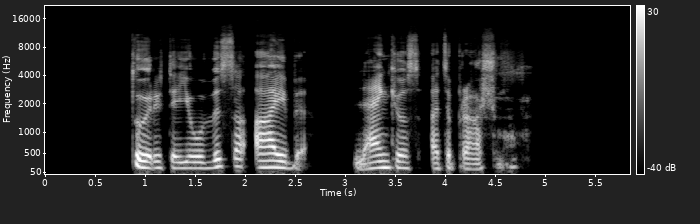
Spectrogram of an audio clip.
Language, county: Lithuanian, Vilnius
